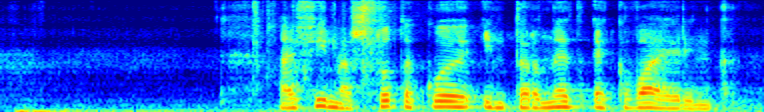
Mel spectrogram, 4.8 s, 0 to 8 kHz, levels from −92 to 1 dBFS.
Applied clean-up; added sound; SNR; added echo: neural separator model SepFormer DNS4.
